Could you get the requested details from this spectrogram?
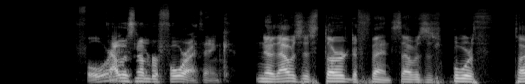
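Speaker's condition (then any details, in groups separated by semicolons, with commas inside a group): No condition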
